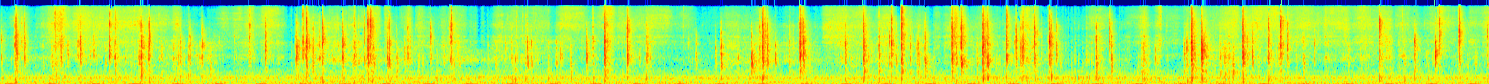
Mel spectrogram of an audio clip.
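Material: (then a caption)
Plastic laminate. Long glittery nails scratch a hand-sized, flexible Ready Rice pouch made of plastic/foil laminate, which is then bent and crinkled. Dense, rapid, bright clicks and scratchy crackles come in irregular bursts, each snapping off quickly over a faint steady low hum.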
